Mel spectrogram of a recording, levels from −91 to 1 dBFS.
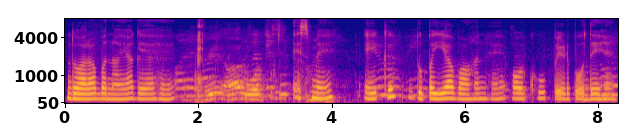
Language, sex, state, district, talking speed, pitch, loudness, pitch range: Hindi, female, Rajasthan, Jaipur, 110 wpm, 190 Hz, -19 LUFS, 180-205 Hz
